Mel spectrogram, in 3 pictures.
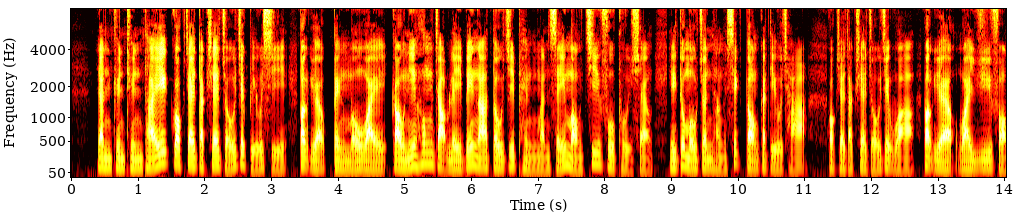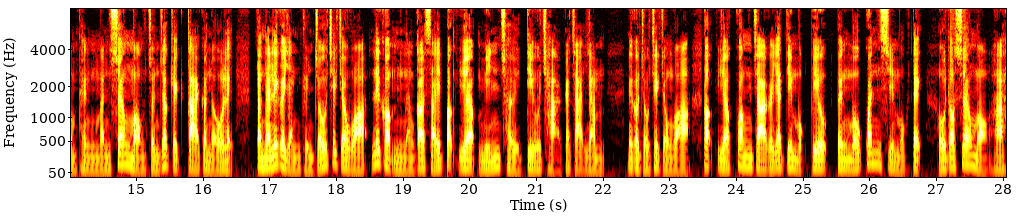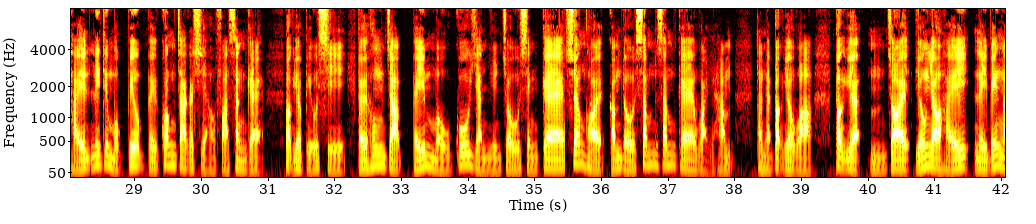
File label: cantonese, news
